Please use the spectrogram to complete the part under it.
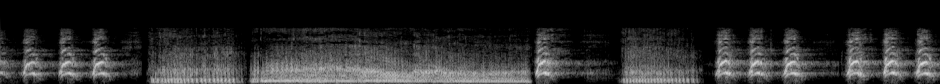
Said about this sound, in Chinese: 午夜刚过，狼嚎准时响起。狼群又发动声音疲劳战，三面山坡嚎声一片。全队的狗群立即狂吠反击，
